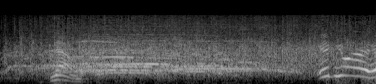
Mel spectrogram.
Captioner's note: cheers and applause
